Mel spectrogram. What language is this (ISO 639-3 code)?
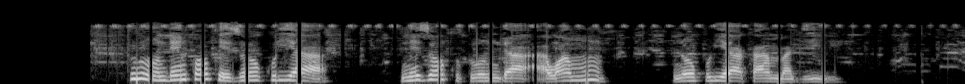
lug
